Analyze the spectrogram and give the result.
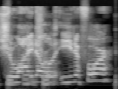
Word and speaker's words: Chiwetel Ejiofor: Chiwetel Ejiofor? – Yeah.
